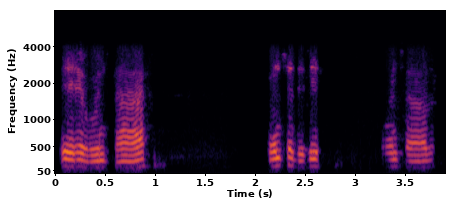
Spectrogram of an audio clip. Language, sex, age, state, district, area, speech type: Nepali, male, 18-30, West Bengal, Darjeeling, rural, conversation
